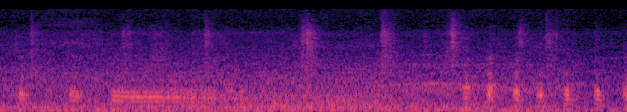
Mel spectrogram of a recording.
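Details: Black and blue mottled Brahma rooster and young hens: quick, rhythmic clucks at the start, then a faster run of short clucks near the end, about four per second, over a constant low background hum.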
